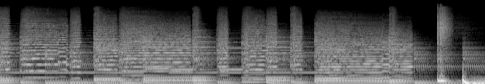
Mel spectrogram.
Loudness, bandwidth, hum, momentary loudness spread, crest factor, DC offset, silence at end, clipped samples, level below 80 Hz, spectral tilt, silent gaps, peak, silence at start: -17 LUFS; 16.5 kHz; none; 5 LU; 16 dB; under 0.1%; 0 s; under 0.1%; -22 dBFS; -5 dB/octave; none; 0 dBFS; 0 s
